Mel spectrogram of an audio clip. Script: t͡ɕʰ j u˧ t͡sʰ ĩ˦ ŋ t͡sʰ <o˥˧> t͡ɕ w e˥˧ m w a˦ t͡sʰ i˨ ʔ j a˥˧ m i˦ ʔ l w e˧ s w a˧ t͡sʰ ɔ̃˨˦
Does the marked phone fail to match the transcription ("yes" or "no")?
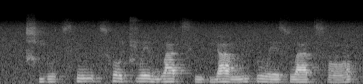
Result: no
